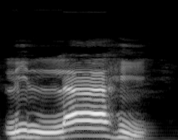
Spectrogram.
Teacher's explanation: Hi-nya di tenggorokan bagian bawah. Beda bunyinya.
